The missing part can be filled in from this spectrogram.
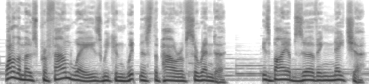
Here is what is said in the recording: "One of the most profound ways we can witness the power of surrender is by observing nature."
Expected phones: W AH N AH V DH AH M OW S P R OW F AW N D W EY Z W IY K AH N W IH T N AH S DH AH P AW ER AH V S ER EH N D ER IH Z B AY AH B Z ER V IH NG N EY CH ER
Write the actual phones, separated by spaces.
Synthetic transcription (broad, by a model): W AH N AH V DH AH M OW S P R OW F AW N D W EY Z W IY K AH N W IH T N AH S DH AH P AW ER AH V S ER EH N D ER IH Z B AY AH B Z ER V IH NG N EY CH ER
